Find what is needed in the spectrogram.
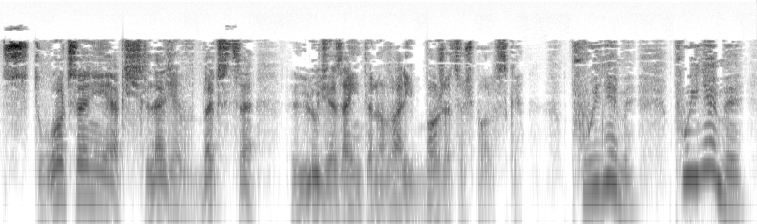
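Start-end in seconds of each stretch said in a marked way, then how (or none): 5.7-7.4 very high, loud cry of joy; joyful shout. A narrator's reading. Boy announces the ship is sailing, joyful shouting. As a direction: whoop it out excitedly. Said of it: "wykrzyknął radośnie Józek".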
